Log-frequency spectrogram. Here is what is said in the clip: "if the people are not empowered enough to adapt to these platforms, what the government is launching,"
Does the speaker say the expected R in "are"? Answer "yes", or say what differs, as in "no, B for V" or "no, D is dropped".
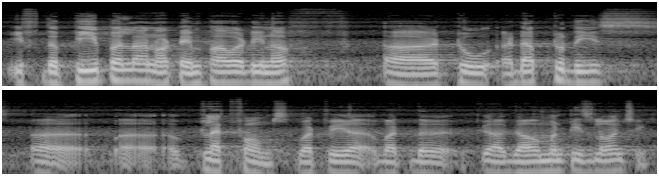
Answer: yes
